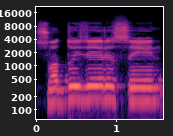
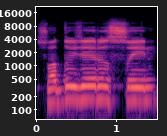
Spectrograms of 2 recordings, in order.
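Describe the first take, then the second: No difference in how they are said.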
